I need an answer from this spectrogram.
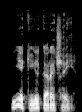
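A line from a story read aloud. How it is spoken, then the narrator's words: Plain. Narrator (Ukrainian): сказала вона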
